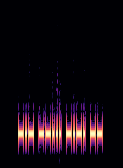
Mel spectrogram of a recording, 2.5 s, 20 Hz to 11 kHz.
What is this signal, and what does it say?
Morse code, heard as a keyed tone, about 36 wpm, 690 Hz. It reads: K7CM
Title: USA Call Signs - 4 Characters - 2x Character Spacing - 35wpm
